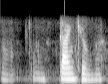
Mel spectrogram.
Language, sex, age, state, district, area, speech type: Tamil, female, 45-60, Tamil Nadu, Cuddalore, urban, conversation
